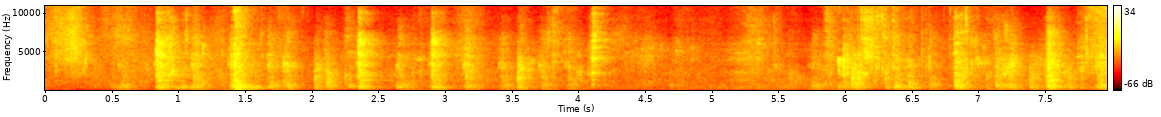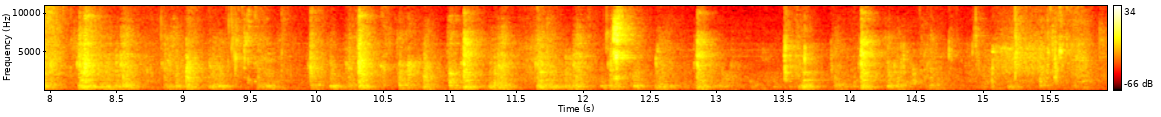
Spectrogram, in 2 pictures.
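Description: A person biting and chewing a lahmacun, heard close up: irregular clicking and crackling mouth sounds, with no steady rhythm.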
